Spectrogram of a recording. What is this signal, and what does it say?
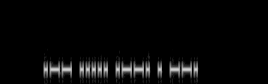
Morse code, heard as a keyed tone, about 40 wpm, 700 Hz. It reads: W5PEG
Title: USA Call Signs - 5 Characters - 6x Character Spacing - 40wpm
